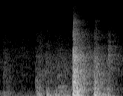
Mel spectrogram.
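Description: A free-standing home dance pole gives way under a woman hanging on it and crashes to the floor with her. There is a loud crash about a second and a half in, and a second knock just after.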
